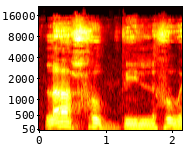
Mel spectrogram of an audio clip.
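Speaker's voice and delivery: হুব্বিল with a breathy throat ha; breathy long ha. Shown as a demonstration. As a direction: push air through the throat on the ha of হুব্বিল. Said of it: "লম্বা হা উচ্চারণে সাবধান".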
